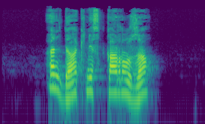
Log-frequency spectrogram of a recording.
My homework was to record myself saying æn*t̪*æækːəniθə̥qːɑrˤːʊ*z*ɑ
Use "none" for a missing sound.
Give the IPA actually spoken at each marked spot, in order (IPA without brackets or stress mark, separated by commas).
d̪, z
